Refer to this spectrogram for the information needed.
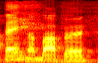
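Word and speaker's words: Mbappé: How do you say his last name? – What are you trying to say? – Mbappe or something like that. – Mbappe.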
